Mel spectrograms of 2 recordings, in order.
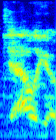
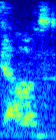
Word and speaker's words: Gallo's: Yeah, is that Galio? He doesn't even say it right. No, it's Gallo's.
